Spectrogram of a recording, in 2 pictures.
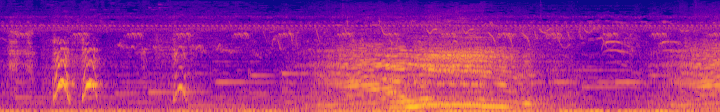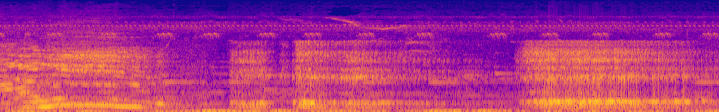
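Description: Animal calls over background music with a steady ticking beat: a few short sharp sounds, then two long calls that rise and fall in pitch, then rougher growl-like calls near the end.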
